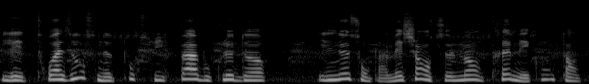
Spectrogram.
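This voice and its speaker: A woman narrating a children's audiobook in a slow, clear and expressive way. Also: mid-range voice, a little hiss or hum. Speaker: storyteller.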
